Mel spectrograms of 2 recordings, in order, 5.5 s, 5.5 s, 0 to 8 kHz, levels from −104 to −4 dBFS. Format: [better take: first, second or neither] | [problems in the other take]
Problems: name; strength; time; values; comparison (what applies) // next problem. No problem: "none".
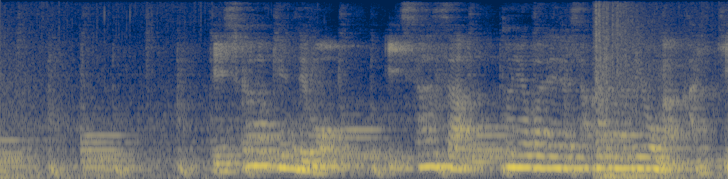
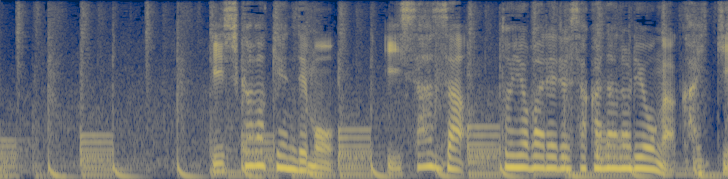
second | background sound (Explosion); 18 dB below the speech // room echo; dies away in 0.8 s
